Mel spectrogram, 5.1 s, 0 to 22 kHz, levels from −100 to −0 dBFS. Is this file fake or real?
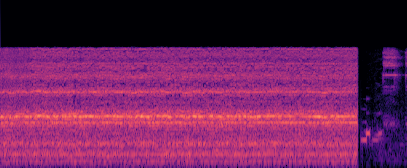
real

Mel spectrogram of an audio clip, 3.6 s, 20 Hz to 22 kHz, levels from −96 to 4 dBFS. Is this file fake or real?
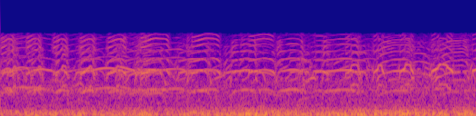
real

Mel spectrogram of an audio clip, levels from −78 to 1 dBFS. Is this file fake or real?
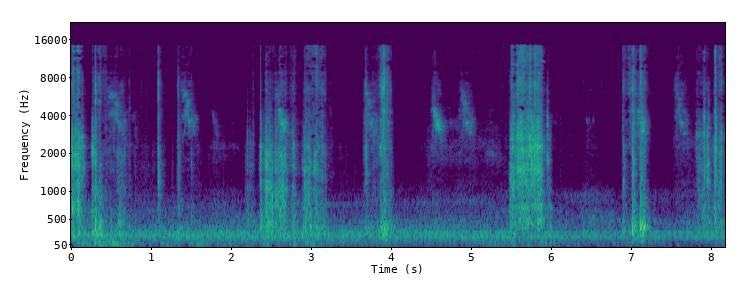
fake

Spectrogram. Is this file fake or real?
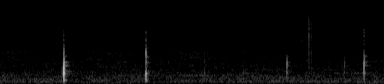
real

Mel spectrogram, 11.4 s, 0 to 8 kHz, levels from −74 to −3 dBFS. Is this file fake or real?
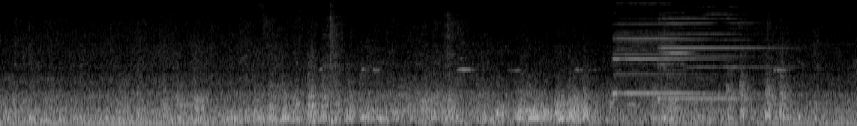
real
